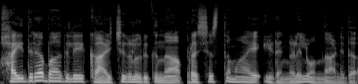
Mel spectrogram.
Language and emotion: Malayalam, neutral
